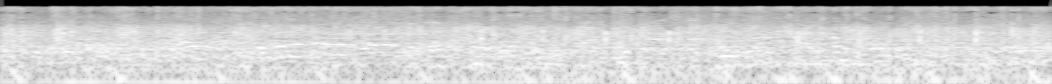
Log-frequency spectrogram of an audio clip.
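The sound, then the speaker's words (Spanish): A crowd applauding in the IKEA building as people celebrate being reunited there, with dense, continuous clapping at a steady level for the whole stretch and an indistinct murmur of voices mixed in. “Este aplauso que suena de fondo está demostrando la alegría que tenían todos de poderse reencontrar de nuevo en un edificio que en las últimas semanas se ha convertido en un puesto avanzado.”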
